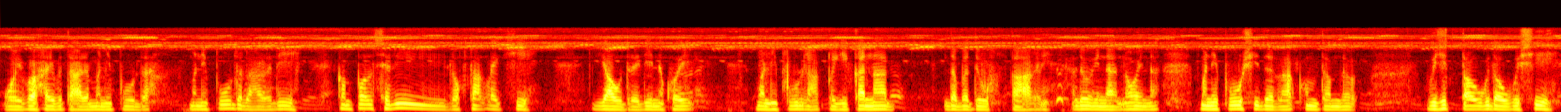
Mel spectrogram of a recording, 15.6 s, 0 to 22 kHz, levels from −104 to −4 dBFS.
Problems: constant background noise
